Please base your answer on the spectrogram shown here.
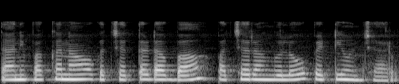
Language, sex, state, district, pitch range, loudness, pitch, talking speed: Telugu, female, Telangana, Hyderabad, 215-230 Hz, -14 LUFS, 220 Hz, 135 wpm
